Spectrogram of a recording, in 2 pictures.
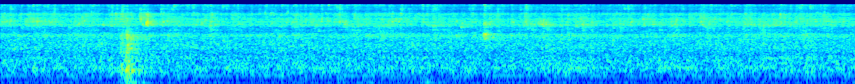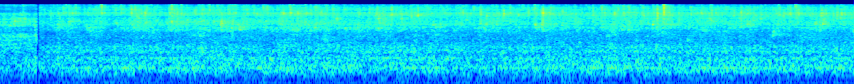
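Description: Steady trickling and splashing of water from a small indoor decorative fountain, with a single brief knock about a second in.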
